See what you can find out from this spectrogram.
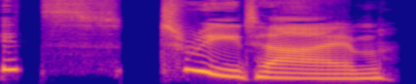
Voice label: Female Night Elf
